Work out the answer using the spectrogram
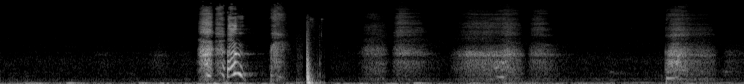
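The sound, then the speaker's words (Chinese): Heavy breathing with a few sharp gasps and breathy exhalations, loud, irregular bursts separated by quieter breaths, with no talking. “您怎么不说话？是出什么事了吗？您的呼吸好重，您受伤了吗？”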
